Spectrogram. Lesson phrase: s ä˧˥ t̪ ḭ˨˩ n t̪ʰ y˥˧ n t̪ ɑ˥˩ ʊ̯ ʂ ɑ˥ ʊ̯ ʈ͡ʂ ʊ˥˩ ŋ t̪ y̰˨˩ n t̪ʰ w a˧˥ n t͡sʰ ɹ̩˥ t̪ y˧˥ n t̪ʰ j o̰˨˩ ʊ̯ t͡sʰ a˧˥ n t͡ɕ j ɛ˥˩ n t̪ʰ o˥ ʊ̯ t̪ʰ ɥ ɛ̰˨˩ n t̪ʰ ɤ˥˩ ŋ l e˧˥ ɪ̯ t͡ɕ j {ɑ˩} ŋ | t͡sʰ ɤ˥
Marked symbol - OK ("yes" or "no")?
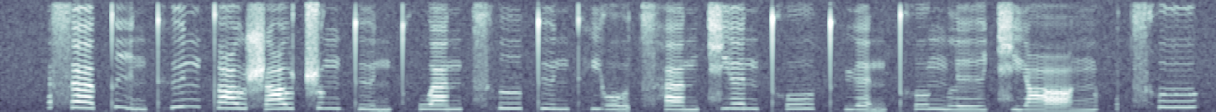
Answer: no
